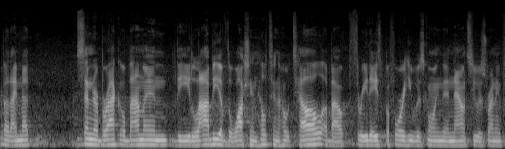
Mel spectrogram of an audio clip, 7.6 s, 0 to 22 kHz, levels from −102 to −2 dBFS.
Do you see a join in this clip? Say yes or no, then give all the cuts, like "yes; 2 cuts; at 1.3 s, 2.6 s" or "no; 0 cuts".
yes; 1 cut; at 1.2 s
